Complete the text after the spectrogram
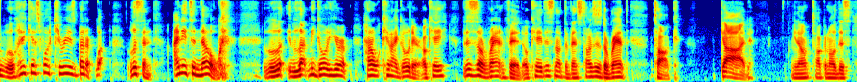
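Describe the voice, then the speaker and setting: An American man with an East Coast accent, talking in a loose, casual rant for his channel. He rambles off on tangents, trips over his words and restarts them, and laughs as he goes. His voice sits at a middling pitch. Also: fairly bright tone. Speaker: channel host.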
